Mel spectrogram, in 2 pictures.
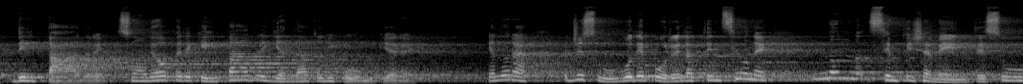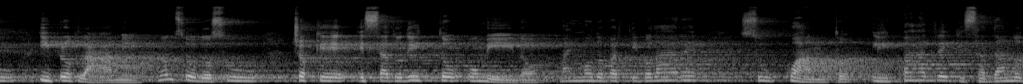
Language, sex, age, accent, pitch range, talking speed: Italian, male, 40-59, native, 130-190 Hz, 130 wpm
